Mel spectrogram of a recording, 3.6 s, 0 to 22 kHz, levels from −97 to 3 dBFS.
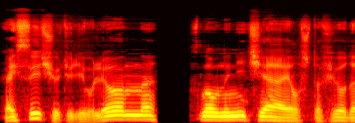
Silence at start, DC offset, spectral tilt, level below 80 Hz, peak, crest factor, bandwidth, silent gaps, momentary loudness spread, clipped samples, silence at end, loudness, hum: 0.05 s; under 0.1%; -5.5 dB/octave; -56 dBFS; -8 dBFS; 16 dB; 13.5 kHz; 1.58-1.90 s; 10 LU; under 0.1%; 0 s; -24 LUFS; none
